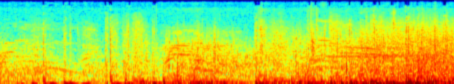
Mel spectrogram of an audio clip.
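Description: Musket volleys and artillery fire in a Civil War battle at Bull Run in Ultimate General: Civil War crackle densely and continuously, with sharp overlapping reports and booming blasts building slightly louder toward the end.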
